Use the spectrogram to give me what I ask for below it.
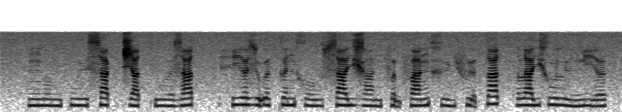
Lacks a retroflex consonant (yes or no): yes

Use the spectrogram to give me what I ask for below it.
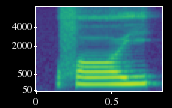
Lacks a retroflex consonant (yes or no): yes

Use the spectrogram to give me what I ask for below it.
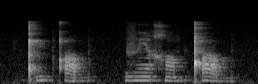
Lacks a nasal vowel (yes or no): no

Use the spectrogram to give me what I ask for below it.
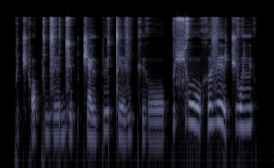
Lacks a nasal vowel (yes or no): yes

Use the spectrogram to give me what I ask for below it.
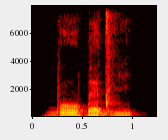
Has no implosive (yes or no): no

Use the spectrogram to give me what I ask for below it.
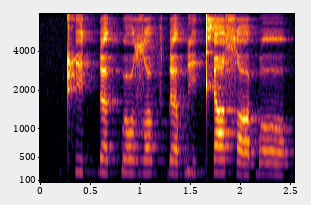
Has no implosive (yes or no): no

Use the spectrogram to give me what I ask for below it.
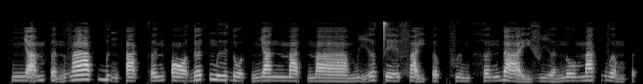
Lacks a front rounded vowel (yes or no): yes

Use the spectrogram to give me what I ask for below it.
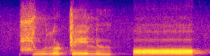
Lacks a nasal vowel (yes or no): yes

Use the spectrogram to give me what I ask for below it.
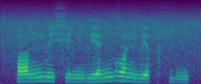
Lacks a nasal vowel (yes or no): yes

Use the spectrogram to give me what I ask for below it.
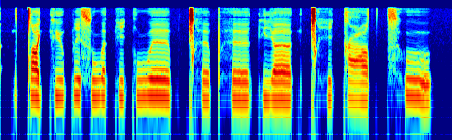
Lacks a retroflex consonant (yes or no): yes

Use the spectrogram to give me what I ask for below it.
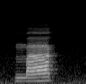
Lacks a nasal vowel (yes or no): yes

